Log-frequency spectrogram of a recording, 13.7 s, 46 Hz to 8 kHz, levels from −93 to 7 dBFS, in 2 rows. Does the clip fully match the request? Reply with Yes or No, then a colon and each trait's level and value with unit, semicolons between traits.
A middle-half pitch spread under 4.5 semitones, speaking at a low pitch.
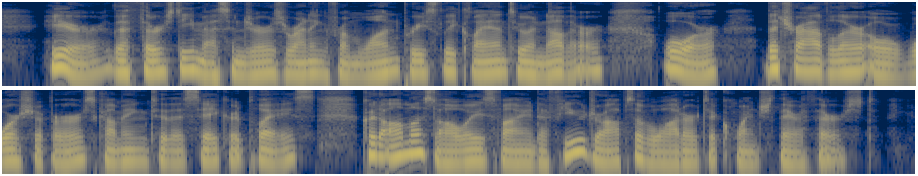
Yes: average, 3.1 semitones; low, 105 Hz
